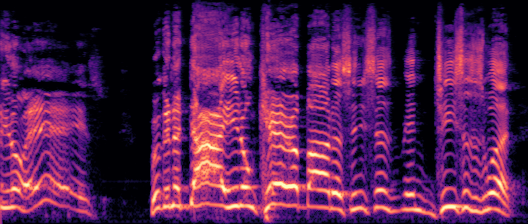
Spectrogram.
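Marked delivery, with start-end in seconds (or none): 0.2-3.5 panicked disciples. Retold or imitated. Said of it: "disciples started to trip out, freak out".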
